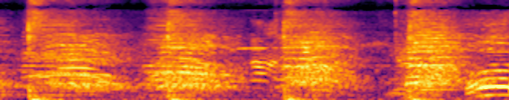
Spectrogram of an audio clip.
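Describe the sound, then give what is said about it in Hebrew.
A large crowd chants in unison with a steady rhythm, four loud collective shouts each punctuated by a drum-like thump, from protesters at a large demonstration in Jerusalem in front of the Knesset. “ביום שני שעבר הייתה הפגנה גדולה בירושלים.”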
